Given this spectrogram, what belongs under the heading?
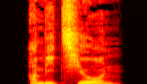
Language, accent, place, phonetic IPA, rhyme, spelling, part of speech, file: German, Germany, Berlin, [ambiˈt͡si̯oːn], -oːn, Ambition, noun, De-Ambition.ogg
- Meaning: ambition for some particular achievement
